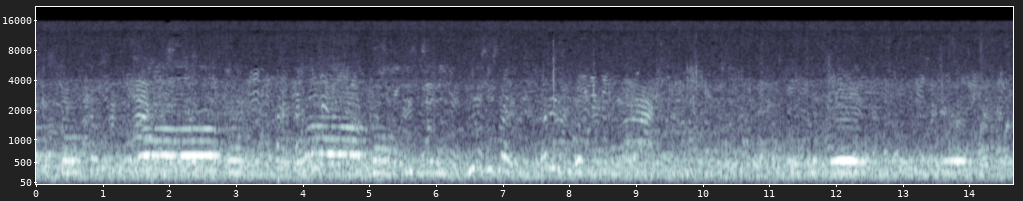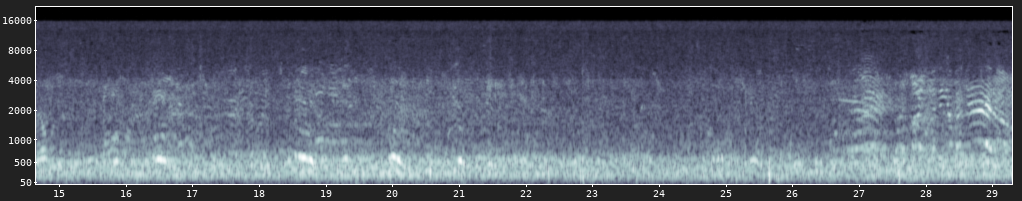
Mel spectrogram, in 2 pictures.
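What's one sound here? A crowd of men talk and chatter all around outdoors.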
